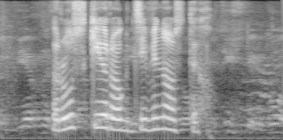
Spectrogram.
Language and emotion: Russian, neutral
